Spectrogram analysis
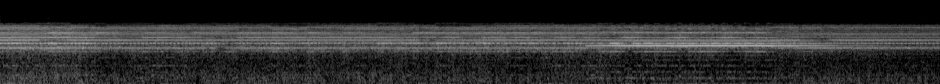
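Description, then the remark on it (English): About half a dozen phones each play a very long, simple electronic drone, holding steady together and layered into a bright, buzzing chord approximating Bach that sounds for the whole stretch with no talking. “Again, that's about a half a dozen phones, each of which is playing a very long, simple drone.”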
